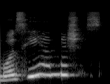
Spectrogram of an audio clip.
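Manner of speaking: high rising question. Acted. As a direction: wonder aloud, pitched well up. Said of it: "he's, he's considering".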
